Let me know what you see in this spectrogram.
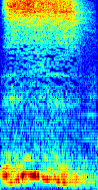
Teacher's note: Nos dois casos, você vai colocar a sua língua contra o seu dente de cima e deixar escapar uma frestinha de ar, tanto em quanto em z, com a diferença de que no som z suas cordas vocais estão vibrando. Suas cordas vocais vibram e isso faz toda a diferença. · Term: sonoro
